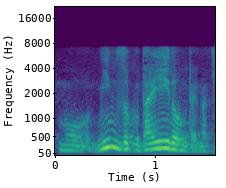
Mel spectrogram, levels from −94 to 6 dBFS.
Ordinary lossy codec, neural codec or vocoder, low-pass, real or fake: none; codec, 24 kHz, 0.9 kbps, WavTokenizer, medium speech release version 1; 7.2 kHz; fake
